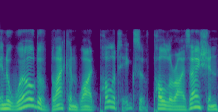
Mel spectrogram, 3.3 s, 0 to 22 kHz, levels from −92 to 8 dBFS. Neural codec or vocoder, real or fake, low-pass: none; real; 7.2 kHz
